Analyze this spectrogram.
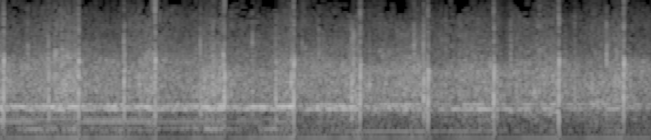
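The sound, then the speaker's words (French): Rhythmic clapping during church worship: a steady, evenly spaced beat of many hands over sustained musical tones. “Acclamons notre Dieu encore.”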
